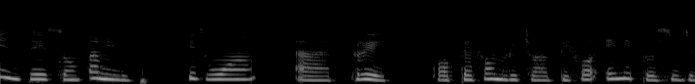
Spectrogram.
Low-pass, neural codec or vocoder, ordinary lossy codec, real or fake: 5.4 kHz; none; AAC, 24 kbps; real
